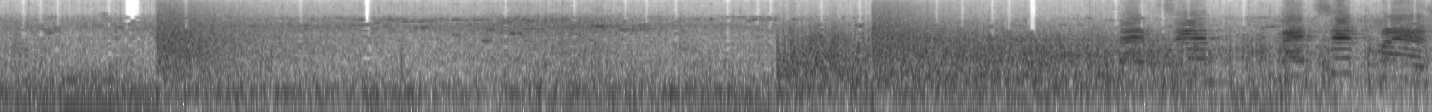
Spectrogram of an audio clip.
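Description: A tank gun fires high-explosive shells, with a heavy blast near the start and another midway, each followed by rumbling roar. Voices talk over the steady, loud battle noise.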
